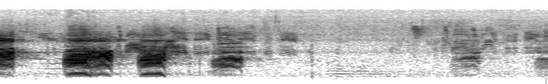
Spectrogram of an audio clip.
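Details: Common raven uttering a series of three harsh, grating caws about half a second apart, then a quieter, fainter call, with thin high chirps in the background.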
